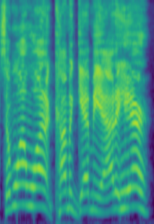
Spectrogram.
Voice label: call for rescue, survivor voice; gambler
